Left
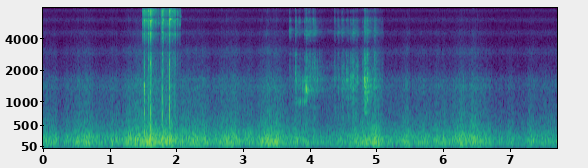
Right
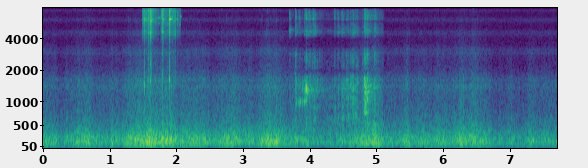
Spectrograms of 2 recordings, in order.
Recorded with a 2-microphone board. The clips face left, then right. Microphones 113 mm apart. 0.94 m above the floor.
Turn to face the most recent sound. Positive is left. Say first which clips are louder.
# right 3 dB
turn(degrees=-35)  # may be behind; listen again after turning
